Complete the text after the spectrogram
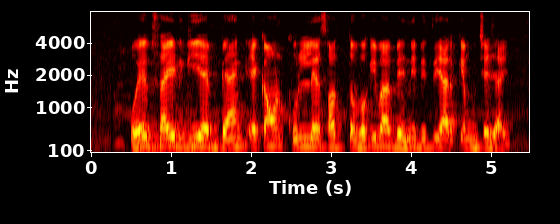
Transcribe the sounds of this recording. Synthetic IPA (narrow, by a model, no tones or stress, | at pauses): websaiʈɡiebɛŋkekaũɳʈ̚kʰulːesɔt̪ːobʱoɡibabenipʰis̬iaɾkemũt͡ʃʰed͡ʒaːj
